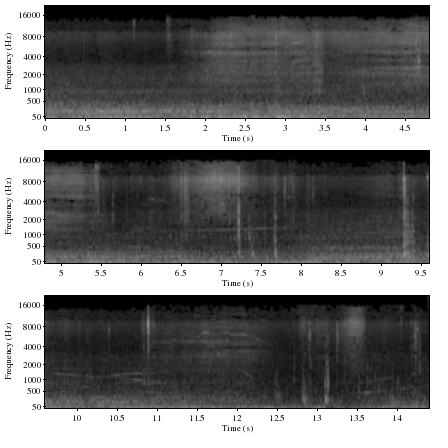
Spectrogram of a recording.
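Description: Steady low rumble of a car driving slowly, heard from inside the cabin, with a few light clicks.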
